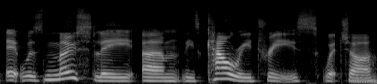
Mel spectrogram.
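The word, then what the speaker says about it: kauri: And it was mostly um these cowry trees which are is that how you say it? Cowry. Kore. Yeah, Kore. Yeah, it's hard to roll my ass, but if you can, you can.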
